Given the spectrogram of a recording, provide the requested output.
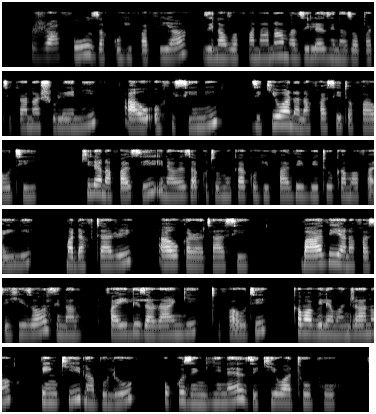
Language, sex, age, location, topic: Swahili, female, 18-24, Kisumu, education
